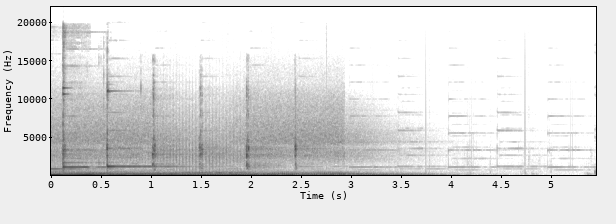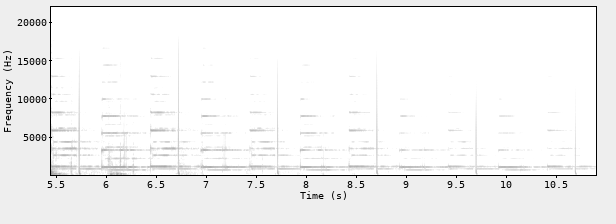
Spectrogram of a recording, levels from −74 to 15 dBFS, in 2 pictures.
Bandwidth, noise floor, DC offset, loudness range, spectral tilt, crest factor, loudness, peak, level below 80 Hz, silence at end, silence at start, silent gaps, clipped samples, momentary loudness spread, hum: over 20 kHz; -59 dBFS; under 0.1%; 25 LU; -4 dB/octave; 20 dB; -18 LUFS; 0 dBFS; -22 dBFS; 5.45 s; 0 s; none; under 0.1%; 21 LU; none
